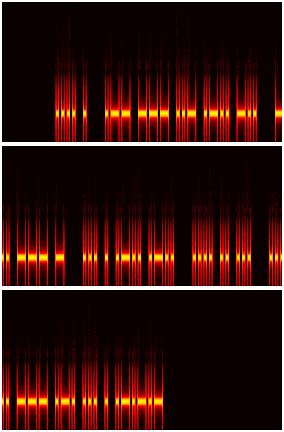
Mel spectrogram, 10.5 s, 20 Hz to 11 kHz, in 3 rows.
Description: Morse code, heard as a keyed tone, about 34 wpm, 700 Hz. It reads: HE WOULD NOT SELL HIS HORSE.
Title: Sentences from Top 1100 Words 35wpm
